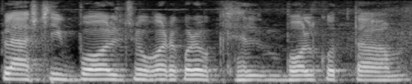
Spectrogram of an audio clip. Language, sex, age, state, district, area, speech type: Bengali, male, 18-30, West Bengal, South 24 Parganas, urban, spontaneous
